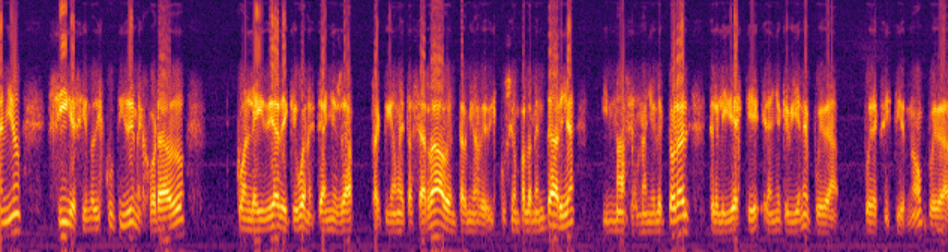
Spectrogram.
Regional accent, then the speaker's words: Córdoba, Argentina; now in Buenos Aires, Argentina; yo soy cordobés, ¿no? Y, si bien vivo en Buenos Aires

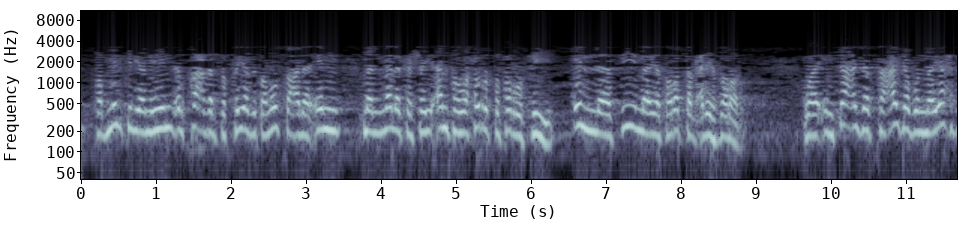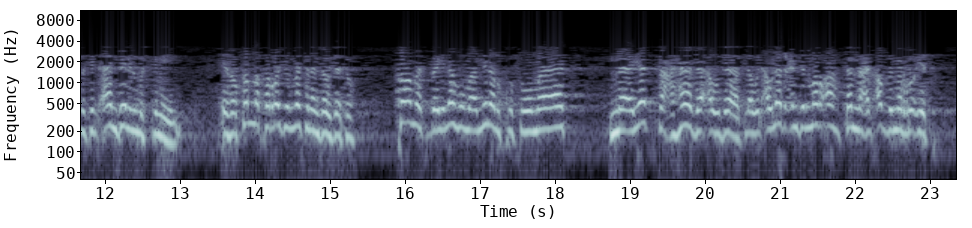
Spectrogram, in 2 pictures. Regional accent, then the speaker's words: Egypt; دي للأسف اسوأ ما تكون عندنا في مصر

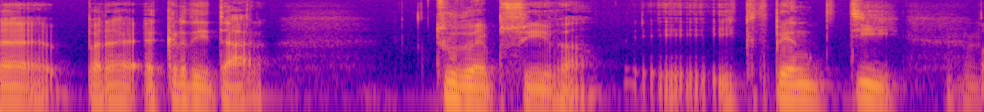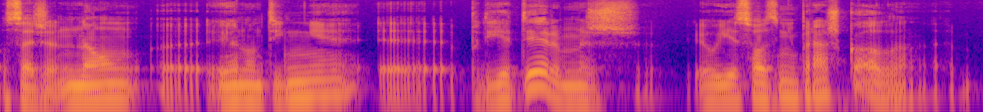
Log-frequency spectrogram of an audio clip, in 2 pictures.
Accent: Valpaços, Norte, Portugal; saí de Valpaços, em Trás-os-Montes, quando acabei o secundário, já não havia mais

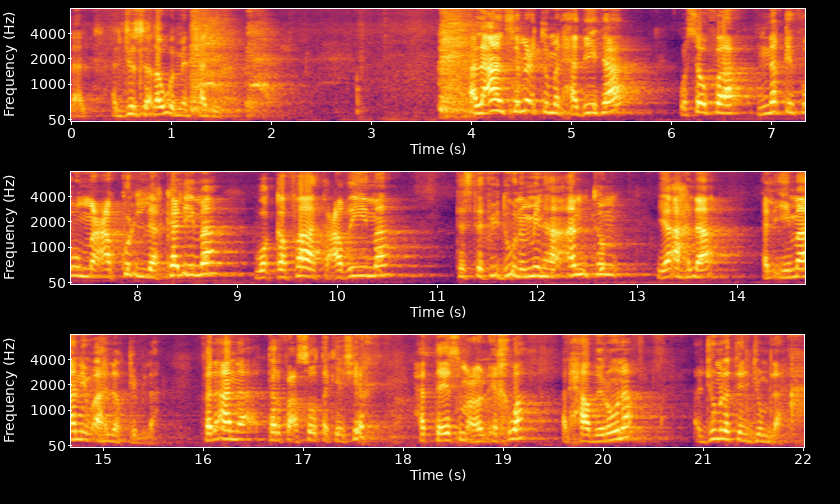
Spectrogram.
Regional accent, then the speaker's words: Saudi Arabia; قبل 3 عقود قام رجل في مسجد عندنا في السعودية

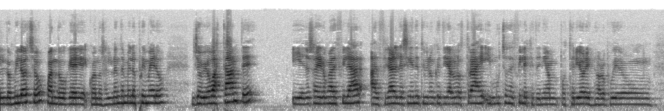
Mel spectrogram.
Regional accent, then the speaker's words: Alange, Extremadura, Spain; yo personalmente tengo el desfile en Alange, en mi pueblo

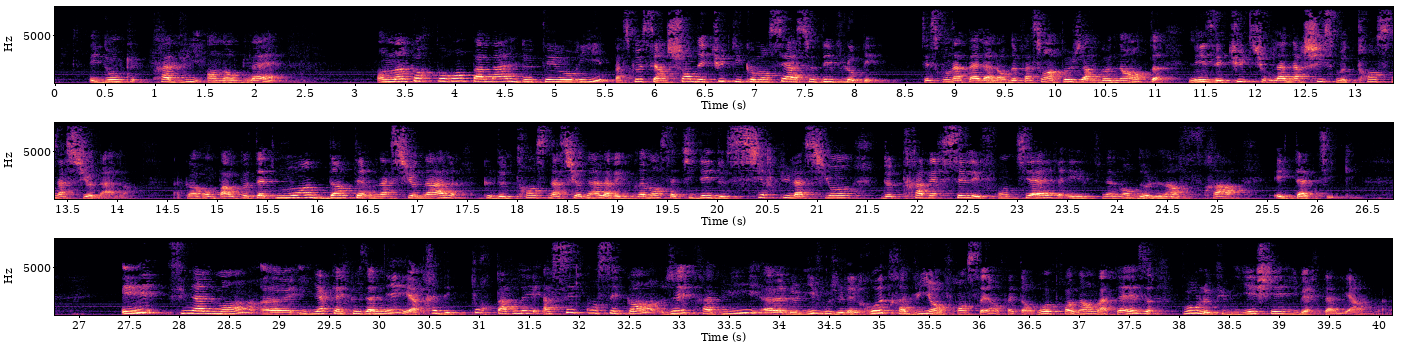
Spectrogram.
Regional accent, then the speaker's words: France; j'ai grandi en France, je suis française.

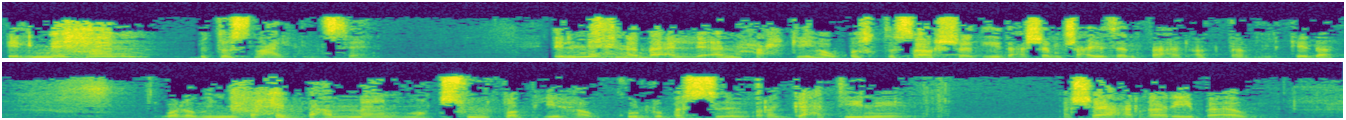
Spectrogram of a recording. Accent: Upper Egypt, Egypt; أنا ست صعيدية، بنت صعيدية

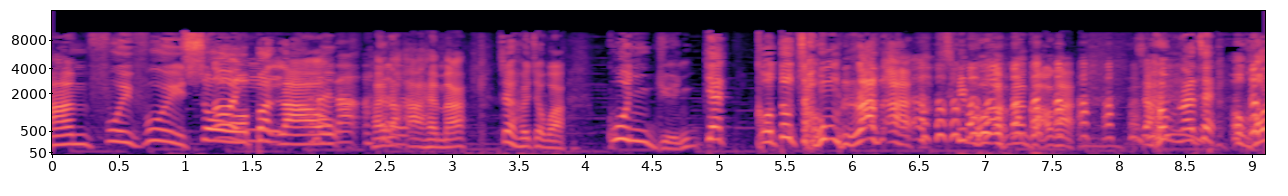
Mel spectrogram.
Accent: Hong Kong; 點解要你幫我哋香港人投資籤？

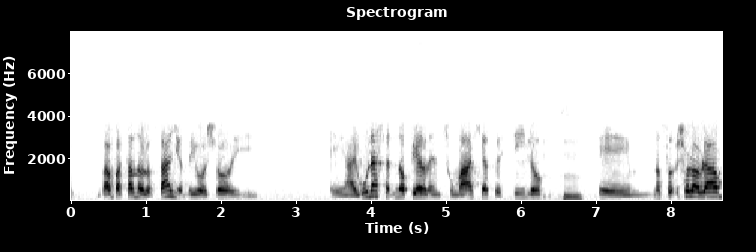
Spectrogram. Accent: Carro Quemado, La Pampa, Argentina; now in Victorica, Argentina; Yo pertenezco soy de Carro Quemado, pero estoy viviendo hoy por hoy en Victorica.

